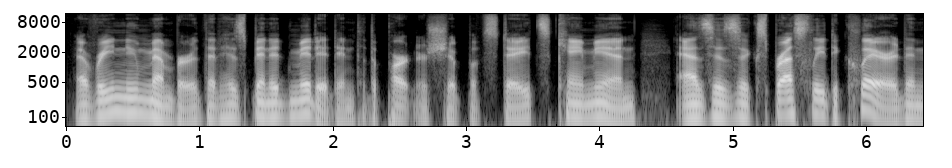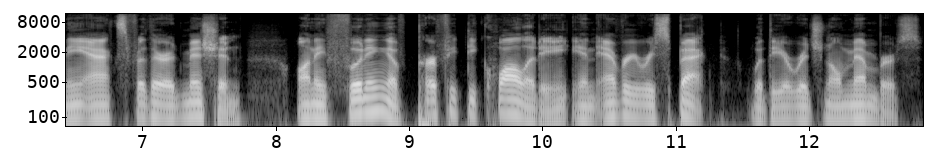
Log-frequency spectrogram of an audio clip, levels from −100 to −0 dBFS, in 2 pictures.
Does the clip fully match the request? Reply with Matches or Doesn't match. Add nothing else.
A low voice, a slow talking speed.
Doesn't match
